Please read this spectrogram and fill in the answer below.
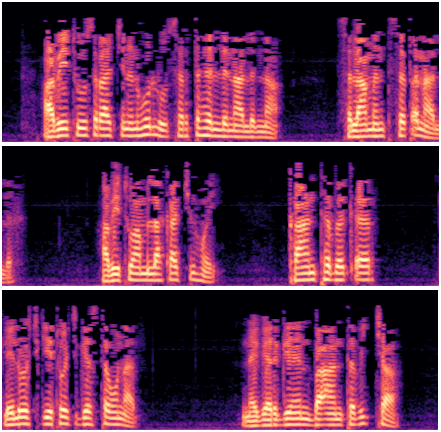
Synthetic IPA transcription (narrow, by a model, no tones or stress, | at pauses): ʔa̰βe̞t̪ʰusɨɾat͡ʃːɪnɨnhulːusəɾt̪ʰəɦɨlːɨnalːɨnːa̰ | səlamɨnt̪ʰɨ̥sət̪ʼənalːə̰h | ʔaβe̞t̪ʰuamlakʰat͡ʃːɪnɦo̞̰j | kʰəant̪ʰəbəkʼəɾ | le̞lo̞t͡ʃːɡe̞t̪ʰo̞t͡ʃːɡəst̪ʰəwna̰l | nəɡəɾɡɨnbəʔant̪ʰəβɨt͡ʃːa̰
